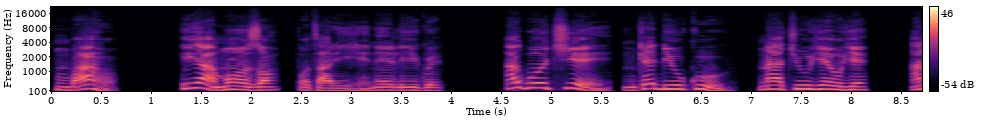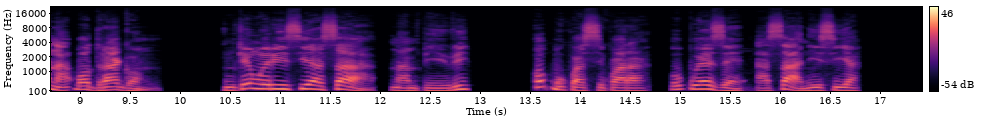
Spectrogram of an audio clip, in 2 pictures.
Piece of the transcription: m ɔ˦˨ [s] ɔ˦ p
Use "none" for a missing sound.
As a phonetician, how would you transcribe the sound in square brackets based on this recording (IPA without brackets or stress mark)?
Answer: z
